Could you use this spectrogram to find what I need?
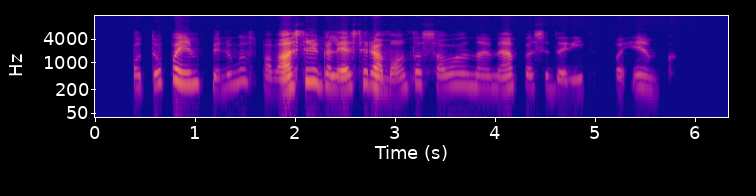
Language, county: Lithuanian, Kaunas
